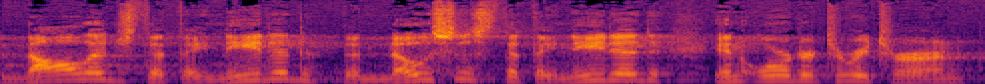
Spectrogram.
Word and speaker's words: gnosis: for knowledge is gnosis spelled with the g GN o s is gnosis means knowledge these people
